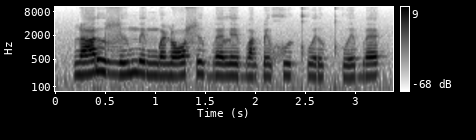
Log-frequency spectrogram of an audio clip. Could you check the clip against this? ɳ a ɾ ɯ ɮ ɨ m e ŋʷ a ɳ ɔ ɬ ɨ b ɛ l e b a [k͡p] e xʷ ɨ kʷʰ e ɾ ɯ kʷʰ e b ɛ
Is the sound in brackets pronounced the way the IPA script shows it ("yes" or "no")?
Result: yes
